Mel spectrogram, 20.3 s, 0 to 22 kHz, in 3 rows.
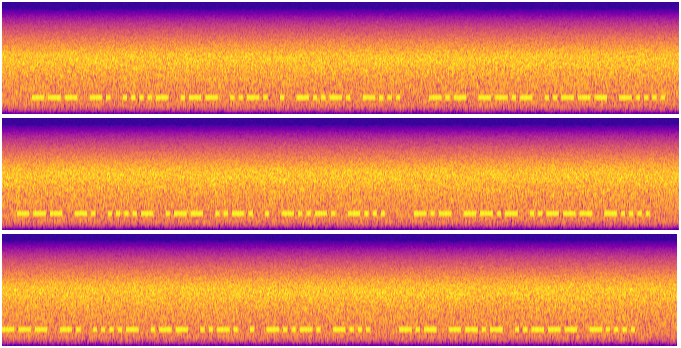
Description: Morse code, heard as a keyed tone, machine-sent, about 29 wpm, 610 Hz, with radio hiss. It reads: ON4WFE/B KQ26 ON4WFE/B KQ26 ON4WFE/B KQ26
